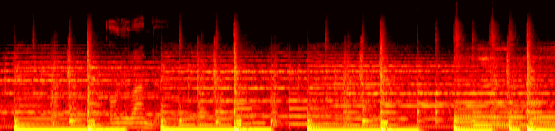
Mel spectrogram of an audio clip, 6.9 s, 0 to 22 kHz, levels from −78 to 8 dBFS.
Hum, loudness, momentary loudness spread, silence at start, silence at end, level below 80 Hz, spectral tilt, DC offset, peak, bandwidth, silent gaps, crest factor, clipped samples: none; -17 LUFS; 7 LU; 0 s; 0 s; -16 dBFS; -7 dB/octave; under 0.1%; 0 dBFS; 9.2 kHz; none; 14 dB; under 0.1%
